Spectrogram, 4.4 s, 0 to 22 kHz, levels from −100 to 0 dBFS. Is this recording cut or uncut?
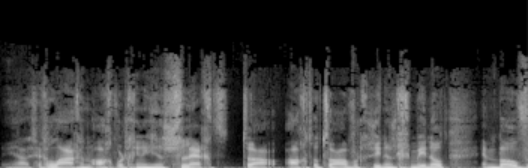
cut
